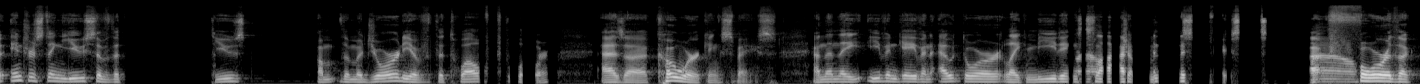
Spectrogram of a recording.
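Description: Speech cuts to silence at 1.24–2.17 s, then breaks into scattered holes at 4.78–5.62 and 10.67–13.13 s: digital broadcast dropout, the receiver muting over failed frames.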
